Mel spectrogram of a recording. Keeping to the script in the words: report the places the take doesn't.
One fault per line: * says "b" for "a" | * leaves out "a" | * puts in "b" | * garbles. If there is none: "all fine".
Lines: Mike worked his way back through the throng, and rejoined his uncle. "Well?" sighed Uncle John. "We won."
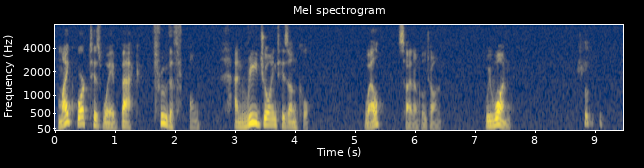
all fine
